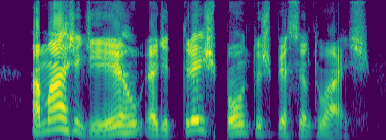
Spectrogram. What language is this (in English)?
Portuguese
